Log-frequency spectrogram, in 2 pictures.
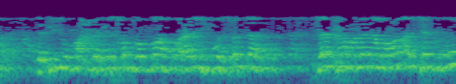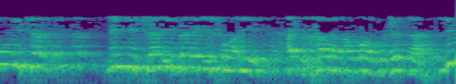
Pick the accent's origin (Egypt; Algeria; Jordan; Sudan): Algeria; نسألك جل وعلا أن يجعل بلدنا الجزائر بلدا آمنا مطمئنا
